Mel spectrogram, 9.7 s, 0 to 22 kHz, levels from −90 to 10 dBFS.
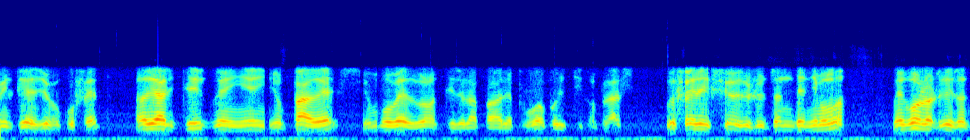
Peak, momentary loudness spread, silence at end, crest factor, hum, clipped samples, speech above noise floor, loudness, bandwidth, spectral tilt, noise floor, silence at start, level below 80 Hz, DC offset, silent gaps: -2 dBFS; 14 LU; 0 s; 22 dB; none; under 0.1%; 32 dB; -23 LUFS; 3.8 kHz; -6.5 dB/octave; -54 dBFS; 0 s; -64 dBFS; under 0.1%; none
